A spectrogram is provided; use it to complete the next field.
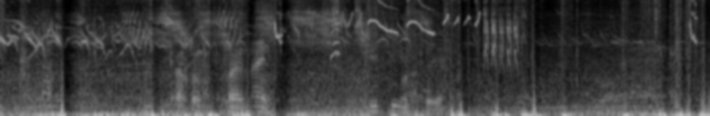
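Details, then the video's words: Towa towa, or chestnut-bellied seed finch, competing in a singing race at a Lamaha & Vlissengen Road bird ground in Guyana: bursts of bright, looping whistles and trills, with voices, music and low rumbling noise underneath. "TOWA TOWA BIRD RACE"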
